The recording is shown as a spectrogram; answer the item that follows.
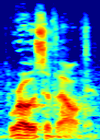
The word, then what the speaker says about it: Roosevelt: whose surnames American learn Americans learned to pronounce the Dutch way Roosevelt the young Calvin kulich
